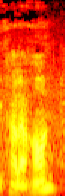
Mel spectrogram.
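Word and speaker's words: Callejón: They've got the 2 ex-Real Madrid players who just went across, Higuain and Jose Callejon.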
